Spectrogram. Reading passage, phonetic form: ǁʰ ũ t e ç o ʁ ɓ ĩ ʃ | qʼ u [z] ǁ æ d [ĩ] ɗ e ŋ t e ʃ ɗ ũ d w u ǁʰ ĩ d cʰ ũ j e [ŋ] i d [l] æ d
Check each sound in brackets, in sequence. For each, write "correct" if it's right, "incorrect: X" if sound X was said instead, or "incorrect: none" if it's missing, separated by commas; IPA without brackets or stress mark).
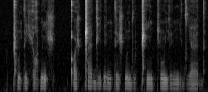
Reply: incorrect: ʃ, incorrect: i, correct, incorrect: ʎ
